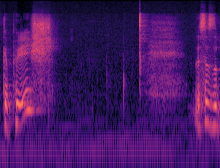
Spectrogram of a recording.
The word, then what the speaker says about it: capisce: quite quite funny and the final e is not pronounced capisce this is the pronunciation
